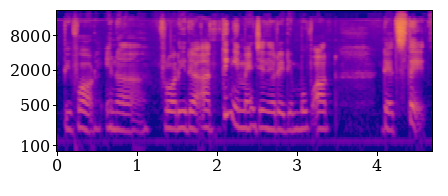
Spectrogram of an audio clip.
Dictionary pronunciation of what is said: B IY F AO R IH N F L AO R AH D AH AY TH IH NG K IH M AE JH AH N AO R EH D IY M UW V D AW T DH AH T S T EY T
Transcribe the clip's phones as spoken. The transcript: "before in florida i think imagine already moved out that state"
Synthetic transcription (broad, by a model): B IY F AO R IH N F L AO R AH D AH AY T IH NG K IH M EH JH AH N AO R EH D IY M UW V AW T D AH T S T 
